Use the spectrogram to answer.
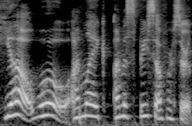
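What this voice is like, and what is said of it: Imitates another person's voice. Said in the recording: “doing a Keanu Reeves impersonation ... space Keanu”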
